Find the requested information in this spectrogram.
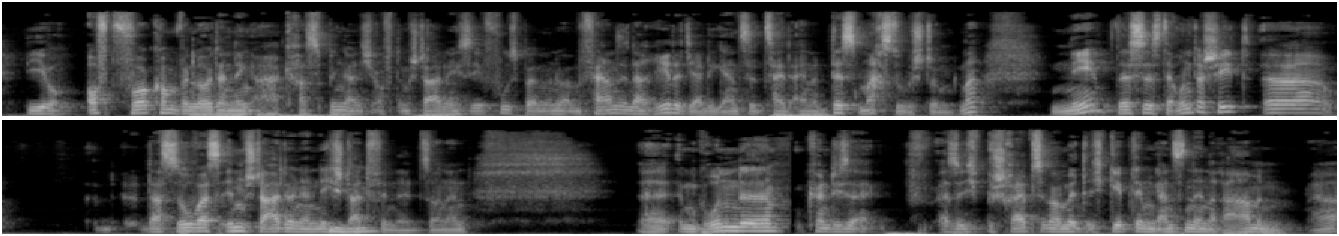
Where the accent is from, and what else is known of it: Berlin, Germany; born or raised there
